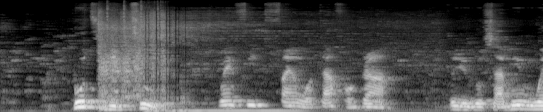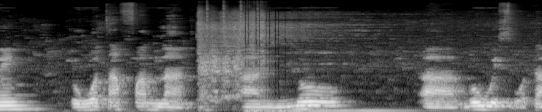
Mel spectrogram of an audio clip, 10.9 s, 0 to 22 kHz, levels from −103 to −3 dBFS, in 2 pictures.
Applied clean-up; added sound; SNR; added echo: classical method log-MMSE.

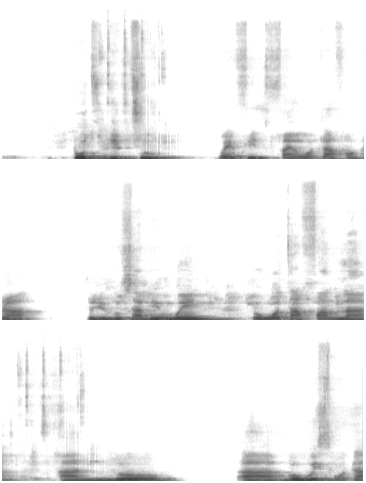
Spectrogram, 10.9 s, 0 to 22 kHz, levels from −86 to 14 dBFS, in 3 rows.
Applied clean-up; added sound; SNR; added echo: neural mask model Resemble Enhance denoiser.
